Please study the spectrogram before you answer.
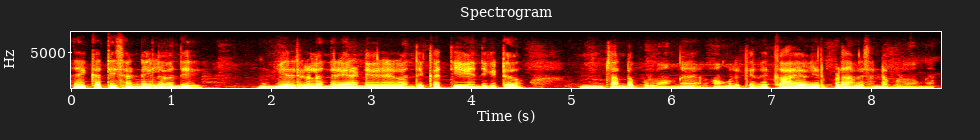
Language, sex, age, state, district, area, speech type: Tamil, male, 18-30, Tamil Nadu, Thanjavur, rural, spontaneous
